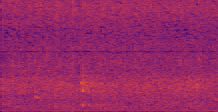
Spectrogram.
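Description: Steady rushing, trickling water noise with a low, even hum underneath, from aquarium filtration and circulation pumps.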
